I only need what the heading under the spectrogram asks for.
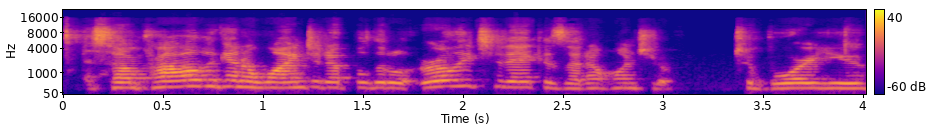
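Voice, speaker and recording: With an American accent, a woman speaks at a fairly high pitch in a bright, sharp tone. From US Northeast (Brooklyn, New York). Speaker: online show host. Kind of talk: live stream talk.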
